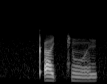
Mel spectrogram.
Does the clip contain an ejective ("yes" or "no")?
yes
